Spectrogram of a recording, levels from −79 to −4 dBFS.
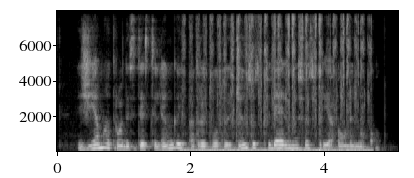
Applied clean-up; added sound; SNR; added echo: none; Tools; 1 dB; reverberation time 0.4 s.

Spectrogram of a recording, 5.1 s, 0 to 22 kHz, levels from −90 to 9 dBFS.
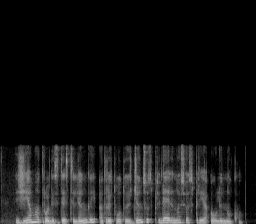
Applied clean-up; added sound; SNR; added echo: none; none; none; none.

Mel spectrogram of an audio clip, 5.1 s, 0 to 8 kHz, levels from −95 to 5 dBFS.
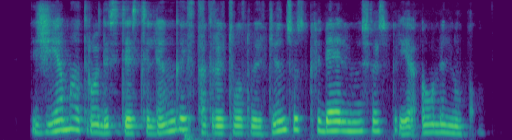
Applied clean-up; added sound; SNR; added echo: neural mask model DeepFilterNet 3.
